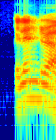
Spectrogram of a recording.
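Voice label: "kelendara", Malay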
